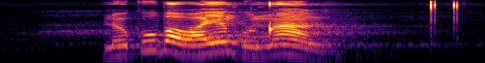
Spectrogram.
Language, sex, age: Xhosa, male, 24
